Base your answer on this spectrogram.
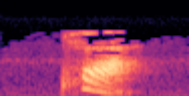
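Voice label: "跨", Mandarin Chinese; hsk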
